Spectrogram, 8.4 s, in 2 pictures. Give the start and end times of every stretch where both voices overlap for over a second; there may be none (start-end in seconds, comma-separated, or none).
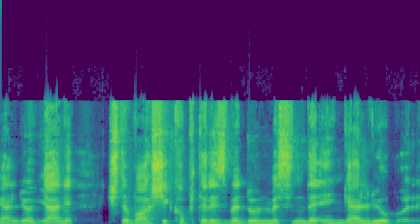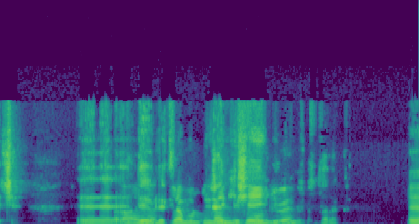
5.6-7.2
